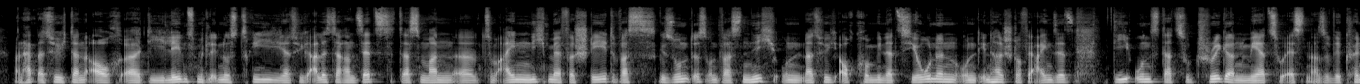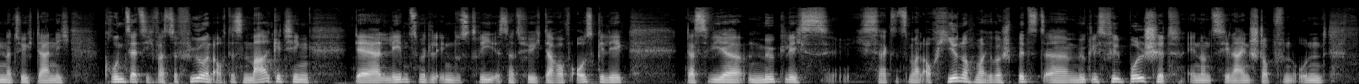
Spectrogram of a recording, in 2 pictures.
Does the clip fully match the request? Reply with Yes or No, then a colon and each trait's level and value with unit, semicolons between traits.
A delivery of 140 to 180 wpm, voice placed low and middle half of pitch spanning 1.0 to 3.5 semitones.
Yes: average, 175 wpm; low, 105 Hz; narrow, 2.4 semitones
